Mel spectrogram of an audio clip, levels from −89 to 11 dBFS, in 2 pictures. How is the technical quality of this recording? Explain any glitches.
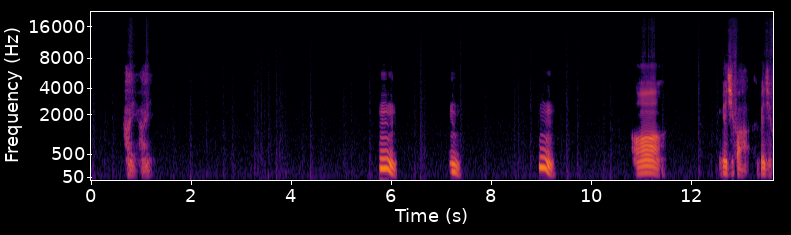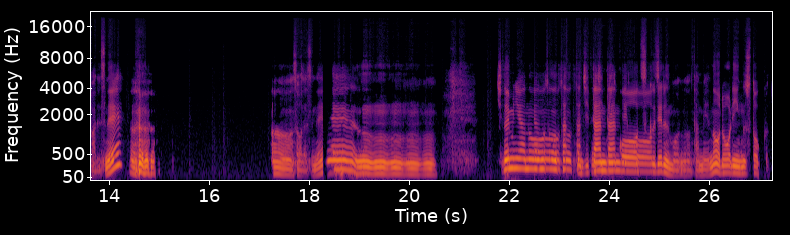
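One glitch stands out in the speech. A doubled audio track runs from 22.51 to 25.01 s, where a second full-band copy of the speech trails the original by around 300 ms at roughly 5 dB lower. The likely cause is the signal being captured again through a slower path, or an edit leaving two out-of-step copies. It sounds like a dry, flat echo with no room tail, and it switches on and off abruptly at those boundaries.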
